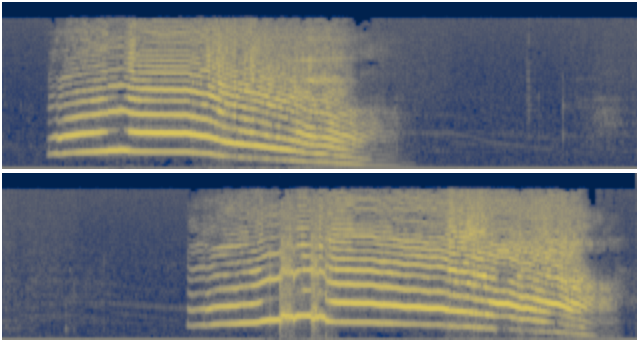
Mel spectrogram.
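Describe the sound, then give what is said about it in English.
Two loud, exaggerated yawns on the exhale, each a drawn-out voiced sigh of three to four seconds with pitch sliding downward, separated by a few seconds of quiet. “Further, the yawn should be extremely loud and only on the exhale. First, I'll illustrate the yawn from my sound tape.”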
